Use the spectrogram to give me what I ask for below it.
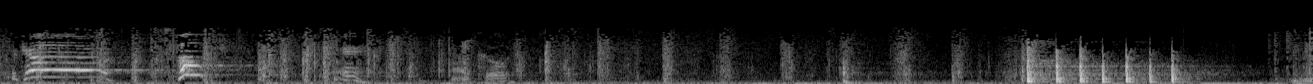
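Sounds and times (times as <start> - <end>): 
speech: 0.2 - 3.8, 4.6 - 5.3
loud sharp knocks on a gate: 10.3 - 12.0.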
